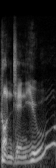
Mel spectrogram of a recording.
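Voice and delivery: put-on video game announcer voice. Opening a game menu, the speaker says the option aloud, Super Smash Bros. announcer voice. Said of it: "it makes me want to say it like the uh, the announcer from Super Smash Brothers".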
